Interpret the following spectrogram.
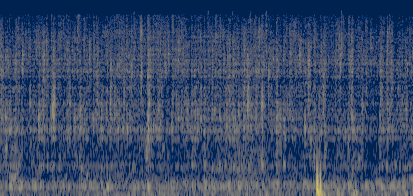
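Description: Faint steady trickle of water running from a stone memorial drinking fountain, under a low hum, with one brief soft thump about three seconds in.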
